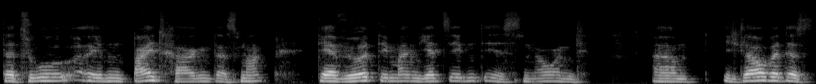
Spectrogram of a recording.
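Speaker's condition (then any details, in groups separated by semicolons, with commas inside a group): Amyotrophic lateral sclerosis; diagnosed at 47, slower course than other affected patients; has tried many approaches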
